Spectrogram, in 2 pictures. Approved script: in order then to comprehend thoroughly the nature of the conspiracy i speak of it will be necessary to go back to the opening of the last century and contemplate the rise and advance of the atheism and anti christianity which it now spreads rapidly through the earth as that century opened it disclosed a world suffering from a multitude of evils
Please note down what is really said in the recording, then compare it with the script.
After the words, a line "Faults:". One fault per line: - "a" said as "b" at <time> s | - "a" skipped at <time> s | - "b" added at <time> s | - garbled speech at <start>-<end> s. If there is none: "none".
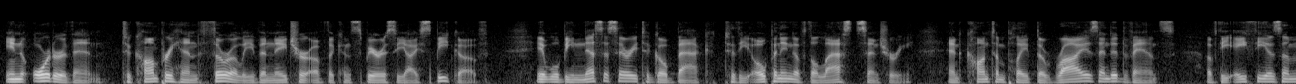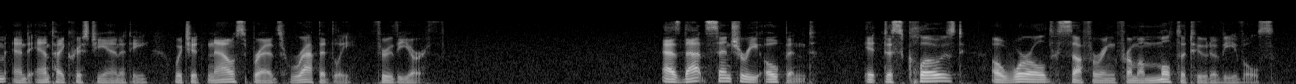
in order then to comprehend thoroughly the nature of the conspiracy i speak of it will be necessary to go back to the opening of the last century and contemplate the rise and advance of the atheism and anti christianity which it now spreads rapidly through the earth as that century opened it disclosed a world suffering from a multitude of evils
Faults:
none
